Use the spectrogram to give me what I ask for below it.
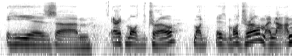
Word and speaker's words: Muldrow: Is Muldrow? I'm not massacring your name, am I? No, you're good, Muldrow. Just how it's spelled.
